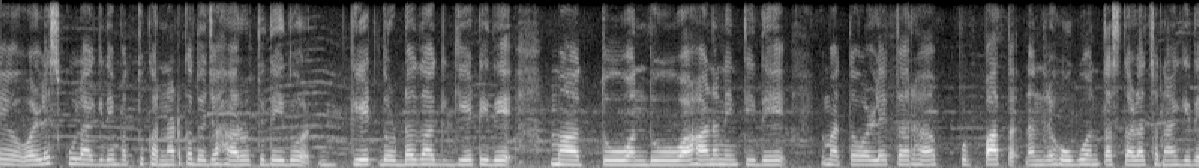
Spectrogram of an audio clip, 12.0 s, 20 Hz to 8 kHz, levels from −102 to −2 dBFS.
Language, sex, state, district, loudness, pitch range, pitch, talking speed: Kannada, female, Karnataka, Belgaum, -19 LUFS, 210-225 Hz, 215 Hz, 125 wpm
